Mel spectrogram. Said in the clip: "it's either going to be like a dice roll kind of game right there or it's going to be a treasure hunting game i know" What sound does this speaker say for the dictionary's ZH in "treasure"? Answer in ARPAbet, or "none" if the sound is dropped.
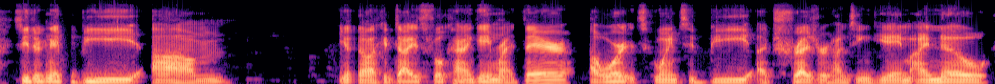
ZH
